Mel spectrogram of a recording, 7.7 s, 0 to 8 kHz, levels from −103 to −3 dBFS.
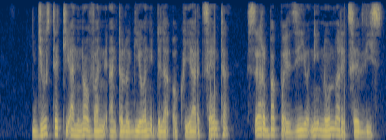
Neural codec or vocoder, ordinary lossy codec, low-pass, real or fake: none; MP3, 48 kbps; 7.2 kHz; real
